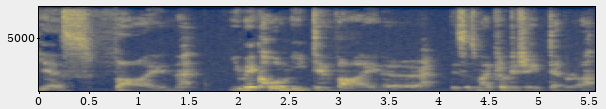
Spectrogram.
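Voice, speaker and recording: Using a put-on character voice with an extremely high pitch, a man speaks at a fairly slow pace. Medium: actual play. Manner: peevish, haughty.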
